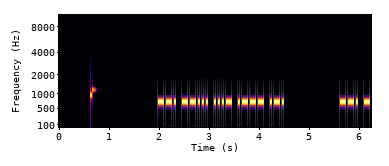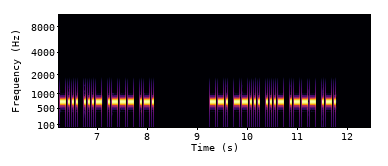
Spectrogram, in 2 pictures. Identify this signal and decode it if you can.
Morse code, heard as a keyed tone, about 30 wpm, 700 Hz. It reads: G7VJR G7VJR G7VJR
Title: Call Signs Repeated 2x - 30wpm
